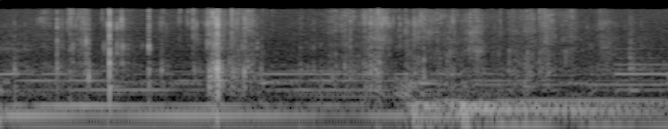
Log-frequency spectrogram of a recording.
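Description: Background music with steady sustained tones, with the crinkle and rustle of a trading-card booster pack's wrapper being handled and a few sharp clicks over it.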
